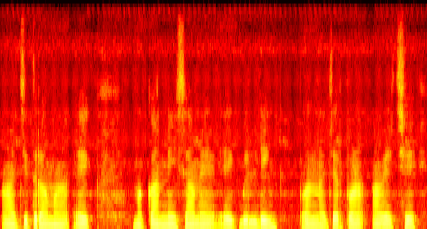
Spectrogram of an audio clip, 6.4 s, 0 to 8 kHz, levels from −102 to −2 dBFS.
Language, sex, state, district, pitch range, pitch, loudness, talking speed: Gujarati, male, Gujarat, Valsad, 110-120 Hz, 115 Hz, -19 LUFS, 110 wpm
